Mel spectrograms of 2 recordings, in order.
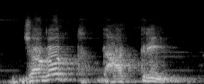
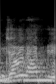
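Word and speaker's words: জগদ্ধাত্রী: জগৎ ধাত্রী রূপের মানে জগৎ ধাত্রী অনেকে এই শব্দটাকে জগধাত্রী বলে জগধাত্রী না জগৎ ধাত্রী ধ এর উপরে দয় ধ আছে এখানে জগধাত্রী জগধাত্রী জগন্নাথ জগন্নাথ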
